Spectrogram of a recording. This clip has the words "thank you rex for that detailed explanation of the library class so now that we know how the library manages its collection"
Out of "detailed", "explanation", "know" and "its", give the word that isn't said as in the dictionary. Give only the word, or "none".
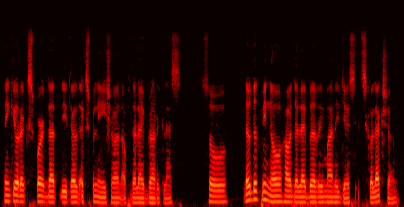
none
